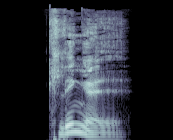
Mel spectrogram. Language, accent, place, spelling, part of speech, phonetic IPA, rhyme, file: German, Germany, Berlin, klingel, verb, [ˈklɪŋl̩], -ɪŋl̩, De-klingel.ogg
- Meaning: inflection of klingeln: 1. first-person singular present 2. singular imperative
